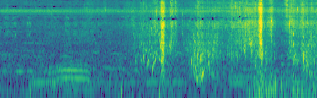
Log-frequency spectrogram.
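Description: Water splashing and streaming off a cast net as it is hauled out of a pond hand over hand, in a string of splashes from about halfway through, the loudest a little after five seconds. A faint pitched call sounds briefly near the start.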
